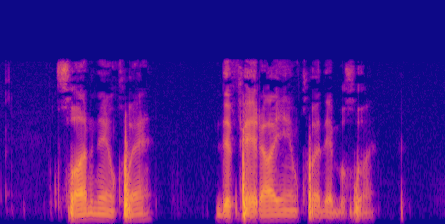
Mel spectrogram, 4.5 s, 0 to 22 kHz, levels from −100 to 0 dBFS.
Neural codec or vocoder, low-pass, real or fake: vocoder, 44.1 kHz, 80 mel bands, Vocos; 7.2 kHz; fake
